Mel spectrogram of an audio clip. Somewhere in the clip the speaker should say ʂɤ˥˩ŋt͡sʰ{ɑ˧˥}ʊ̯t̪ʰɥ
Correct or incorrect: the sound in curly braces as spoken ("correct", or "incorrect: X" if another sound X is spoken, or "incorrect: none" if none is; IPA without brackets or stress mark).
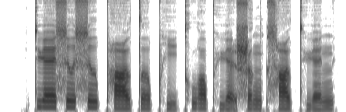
incorrect: ɑ˥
